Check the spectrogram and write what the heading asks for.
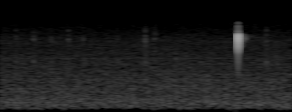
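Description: Near silence: room tone, with one brief sharp click near the end.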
